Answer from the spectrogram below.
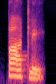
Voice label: "partly", Indian; Dictionary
